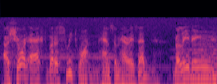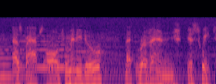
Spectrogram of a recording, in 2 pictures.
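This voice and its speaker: A man hosting a radio mystery, narrating in a measured, ornate, ominous style on a muffled old recording. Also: medium pitch, lively intonation. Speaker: host and narrator. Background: music.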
